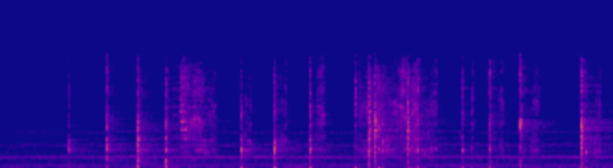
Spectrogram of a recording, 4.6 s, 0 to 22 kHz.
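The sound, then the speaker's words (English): A fork mashes one banana, about 60 grams of flesh only, producing many sharp, irregular clicks and taps with soft squishing between them, moderately loud and without talk. “Now I'm mashing up this banana with a fork.”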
